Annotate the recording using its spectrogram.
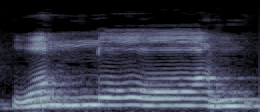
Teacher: next ہمارے پاس ہے لام آف اللہ، یعنی اللہ کا لام، اور اللہ کے لام سے پہلے حرف پر زبر ہے، تو یہ لام آف اللہ موٹا پڑھیں گے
